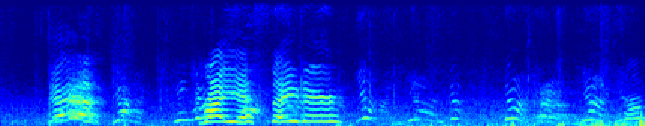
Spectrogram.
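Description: Children shouting and squealing in high voices while play-fighting: two loud, drawn-out cries in the first half, then quieter overlapping voices.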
